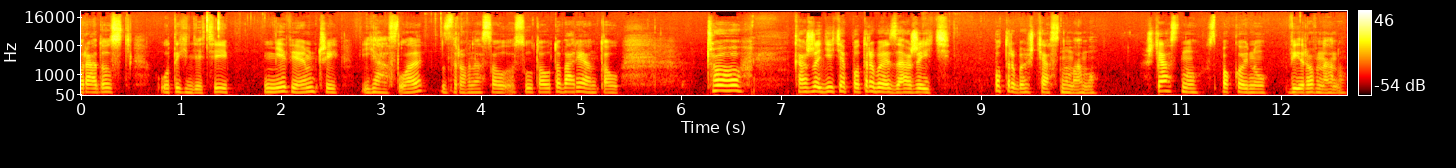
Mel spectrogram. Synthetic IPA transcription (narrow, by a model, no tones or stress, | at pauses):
ɾad̪ɔscʔut̪iːɣɟɛcʰiː | ɲɛʋɪɛmt͡ʃijaz̥lɛzɾɔʊnasɔsuːt̪ɔʊt̪ɔʋaɾiant̪ɔʊ | t͡ʃɔkaʒd̪ɛːɟɪɛcapɔt̪ɾɛbujɛzaʒic | pɔt̪ɾɛbujɛʃcast̪nuːmamu | ʃcast̪nuspɔkɔjnuː | ʋiɾɔʊnanu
